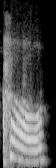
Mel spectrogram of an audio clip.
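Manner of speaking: normal talking voice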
